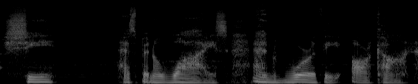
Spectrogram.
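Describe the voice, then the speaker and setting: A man playing a stern, stoic enforcer of justice in an anime game, speaking with grave, deliberate command. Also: sits low, soft background music. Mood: cold, accusing. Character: stern, righteous, stoic male judge and enforcer. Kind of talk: dramatic anime game voice acting.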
